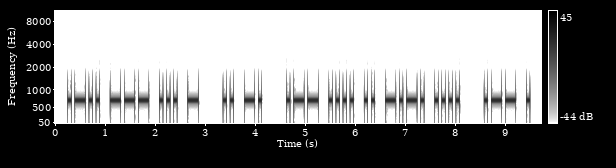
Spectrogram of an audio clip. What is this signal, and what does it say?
Morse code, heard as a keyed tone, about 17 wpm, 700 Hz. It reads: LOST IN WHICH WE
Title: Sentences from Top 1400 Words 17wpm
